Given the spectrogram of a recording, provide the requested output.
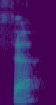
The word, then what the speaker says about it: ث: aujourd'hui nous avons vu la lettre ça qui s'écrit avec trois points et qui se prononce faire comme le mot inc en anglais à ne surtout pas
